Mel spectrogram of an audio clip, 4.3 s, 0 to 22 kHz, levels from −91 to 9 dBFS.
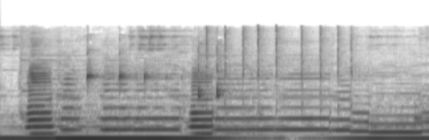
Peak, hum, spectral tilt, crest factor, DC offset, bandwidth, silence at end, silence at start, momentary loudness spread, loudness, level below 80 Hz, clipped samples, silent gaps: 0 dBFS; none; -6 dB/octave; 16 dB; under 0.1%; 10.5 kHz; 0 s; 0 s; 8 LU; -17 LUFS; -18 dBFS; under 0.1%; none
